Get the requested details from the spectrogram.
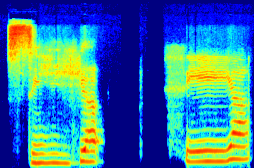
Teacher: You're really pushing on that ya. You're not elongating, but pushing.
